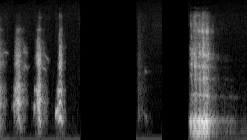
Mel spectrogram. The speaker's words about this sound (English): That was a good burp. It was a good burp.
